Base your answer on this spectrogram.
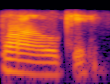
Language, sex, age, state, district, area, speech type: Malayalam, female, 45-60, Kerala, Wayanad, rural, conversation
